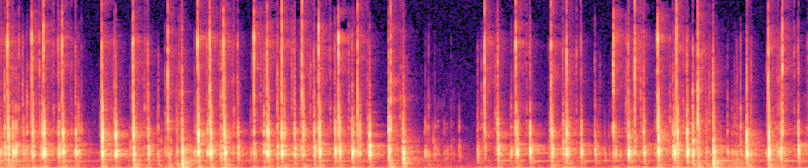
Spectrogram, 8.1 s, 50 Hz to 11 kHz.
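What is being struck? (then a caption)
Mechanical keyboard with plastic keycaps. Fingertips type steadily on a mechanical keyboard with plastic keycaps, producing a fast stream of sharp, bright clacks with a clicky tone around 1 kHz. The keystrokes run in quick bursts, pause briefly around the middle, then resume at the same pace, each one dying away almost instantly.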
